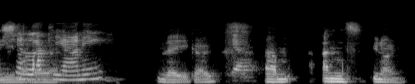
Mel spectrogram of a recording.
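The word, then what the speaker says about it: Lakhiani: I can't pronounce his second name. You Nishan might know that. Lakiani.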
